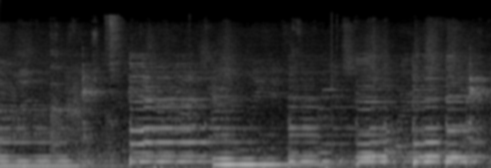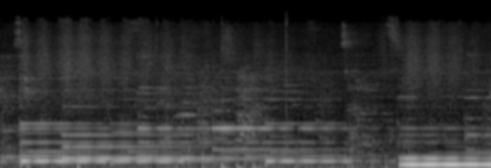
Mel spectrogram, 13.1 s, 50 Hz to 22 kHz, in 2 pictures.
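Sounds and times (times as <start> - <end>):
electric guitar chords: 0.0 - 13.0.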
